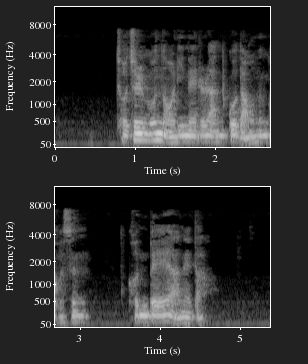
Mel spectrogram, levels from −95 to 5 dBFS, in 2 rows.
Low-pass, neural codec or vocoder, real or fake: 7.2 kHz; none; real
